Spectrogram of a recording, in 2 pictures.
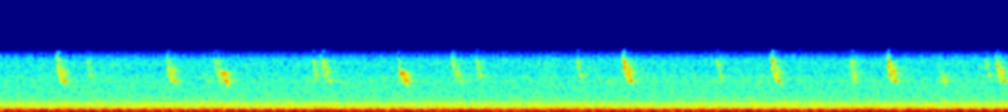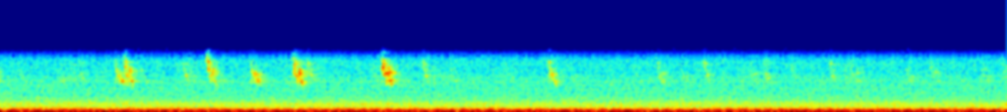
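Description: Small birds calling with short, sharp, high chirps, about one or two a second, over a steady low hum; the chirps stop about three-quarters of the way through.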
